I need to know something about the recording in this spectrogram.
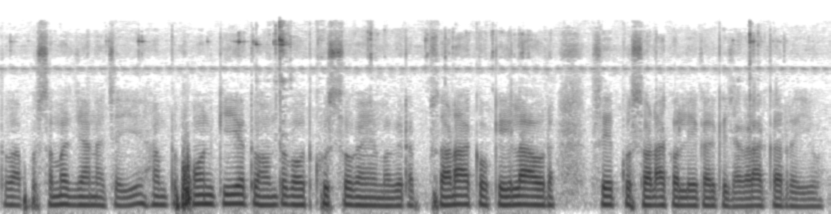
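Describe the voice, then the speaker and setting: A man's voice: mid-range voice, flat delivery, normal speed, hardly any pauses, dark tone, natural voice. A man playing a flirtatious, pleading fruit-cart seller with an eastern Uttar Pradesh accent, coaxing and rambling colloquially as in a phone romance sketch. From Barabanki, Uttar Pradesh, India. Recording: noisy phone-call recording, constant hiss.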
